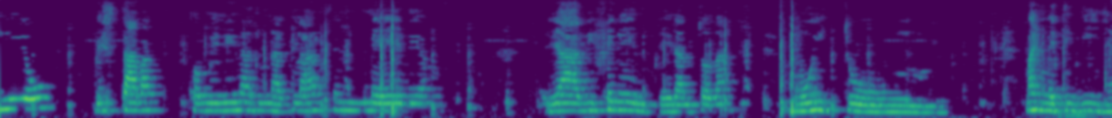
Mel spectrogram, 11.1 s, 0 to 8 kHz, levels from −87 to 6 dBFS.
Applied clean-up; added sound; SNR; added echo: classical method Wiener filter.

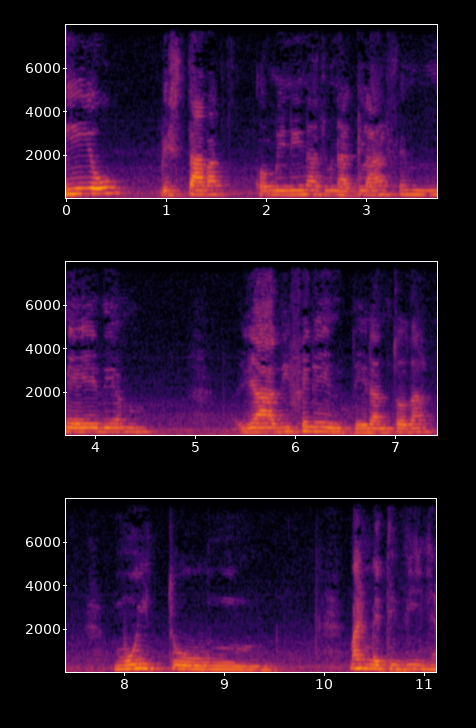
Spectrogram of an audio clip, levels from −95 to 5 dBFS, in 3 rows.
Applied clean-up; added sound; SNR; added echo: none; none; none; none.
